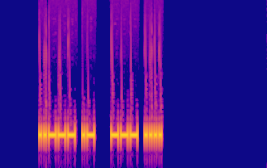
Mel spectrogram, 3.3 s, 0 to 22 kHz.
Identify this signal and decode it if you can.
Morse code, heard as a keyed tone, about 40 wpm, 700 Hz. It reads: 2A OH
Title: Field Day Exchanges - 40wpm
